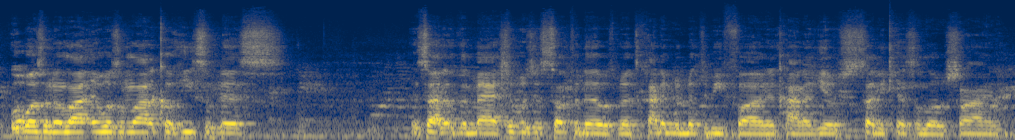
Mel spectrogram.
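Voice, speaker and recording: A man co-hosting a casual podcast chat, speaking in a measured, analytical way. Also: medium pitch, monotone. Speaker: podcast co-host. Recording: echoey room, far from mic, noise.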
